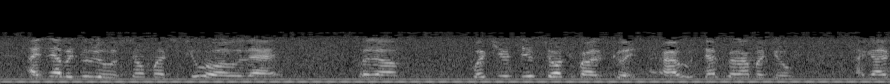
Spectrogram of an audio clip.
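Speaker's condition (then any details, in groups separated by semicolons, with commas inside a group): Parkinson's; largely wheelchair bound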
